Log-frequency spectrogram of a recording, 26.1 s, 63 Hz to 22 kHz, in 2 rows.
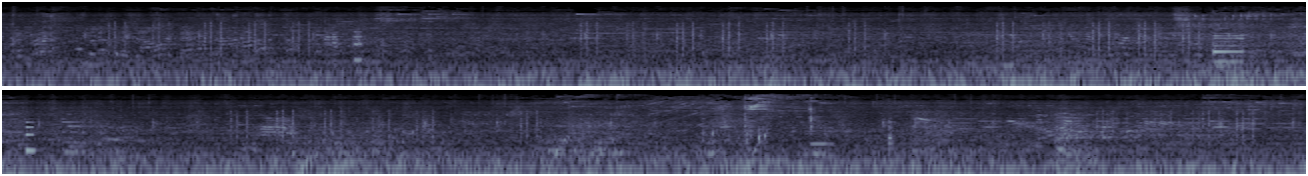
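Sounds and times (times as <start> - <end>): background chatter: 0.0 - 20.3
casino machines din: 1.5 - 26.0
slot machine electronic music: 2.1 - 15.3, 15.9 - 26.0
short beeping tones: 12.1 - 12.5, 13.3 - 14.0, 20.0 - 22.0.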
